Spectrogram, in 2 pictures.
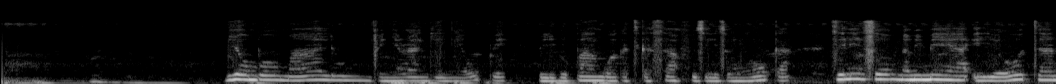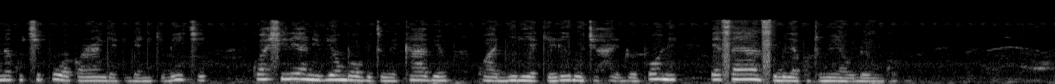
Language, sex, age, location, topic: Swahili, female, 25-35, Dar es Salaam, agriculture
